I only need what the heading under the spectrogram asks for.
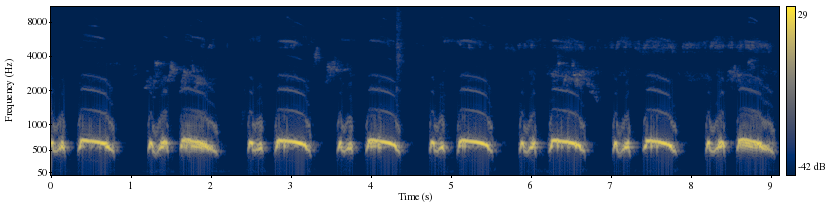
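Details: Spotted dove (cu gáy) calling, urging and cooing: steady run of short two-part coos, each a brief lead note then a longer hollow falling coo, repeated about once per second with little background noise.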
